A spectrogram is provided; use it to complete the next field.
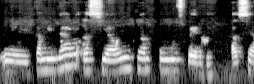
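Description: A woman's voice over noticeable background noise. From Mexico, city of Guanajuato. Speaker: university professor and rector candidate. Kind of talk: panel discussion.

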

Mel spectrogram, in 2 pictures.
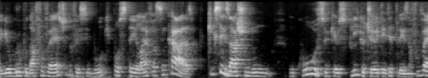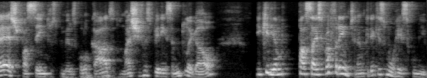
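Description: A man talks at a very fast pace in a fairly high, somewhat breathy voice. His pitch swings very widely. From interior of São Paulo state, Brazil. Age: 20s. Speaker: civil engineer and study coach. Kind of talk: casual interview. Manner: animated.

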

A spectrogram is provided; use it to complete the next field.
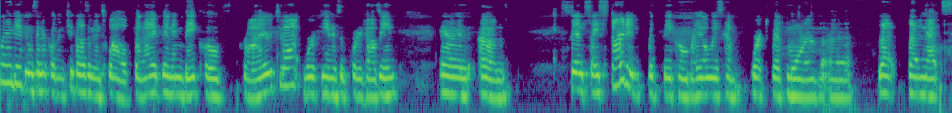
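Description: With an American accent, a woman uses an ordinary speaking voice at a medium pitch, speaking at a fairly slow pace with ordinary pitch variation. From Texas, US-Mexico border. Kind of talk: casual chat. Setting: video call.

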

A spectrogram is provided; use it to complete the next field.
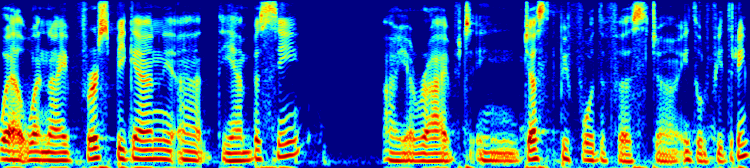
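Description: A woman's very deep, low voice with vocal fry, a fairly quick pace and ordinary pitch variation. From Italy, raised abroad by Colombian parents. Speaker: embassy staff member and mother. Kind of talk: interview. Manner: halting, many fillers.

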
